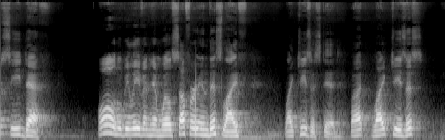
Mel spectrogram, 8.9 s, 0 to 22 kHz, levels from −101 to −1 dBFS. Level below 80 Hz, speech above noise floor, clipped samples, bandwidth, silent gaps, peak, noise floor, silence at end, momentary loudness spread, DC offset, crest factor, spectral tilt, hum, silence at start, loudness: -52 dBFS; 45 dB; under 0.1%; over 20 kHz; none; -4 dBFS; -62 dBFS; 0.55 s; 11 LU; under 0.1%; 16 dB; -9.5 dB/octave; none; 0 s; -19 LUFS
